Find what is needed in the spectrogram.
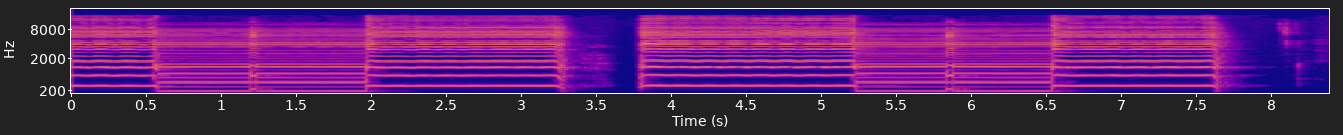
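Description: Practice chanter playing the grip (leumluath) from high A twice: a held high A drops to low G, a quick D grace note cuts in, and the tune returns to a held high A. There is a short break between the two playings.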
